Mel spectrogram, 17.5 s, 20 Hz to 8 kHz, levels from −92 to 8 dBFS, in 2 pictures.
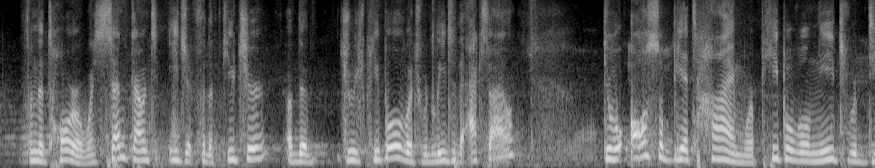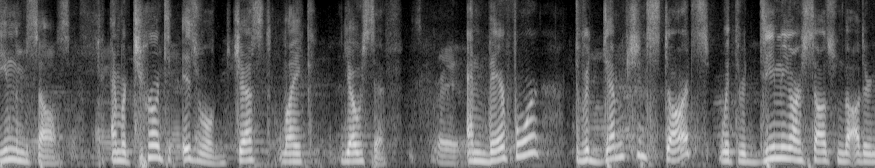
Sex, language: male, English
